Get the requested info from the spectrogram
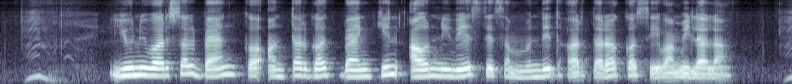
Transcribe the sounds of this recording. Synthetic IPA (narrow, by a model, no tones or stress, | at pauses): juːnɪʋəɾsəlbɛ̃ːŋkːa̰ʔɐ̃nt̪əɾɡət̪bɛ̃ːŋkɪnɔːɾnɪʋeːssesɐ̃mbə̃nd̪ʱɪt̪ɦɐɾt̪əɾəɦkasḛːʋa̰mɪla̰ːla̰ː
